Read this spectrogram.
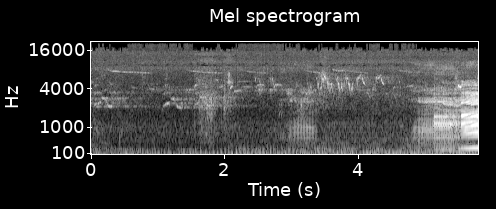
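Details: Tame cattle, part of a herd of dozens bounding down a mountain slope. Two brief lowing moos rise and fall a couple of seconds apart over steady outdoor noise, with high bird twitters in between.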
